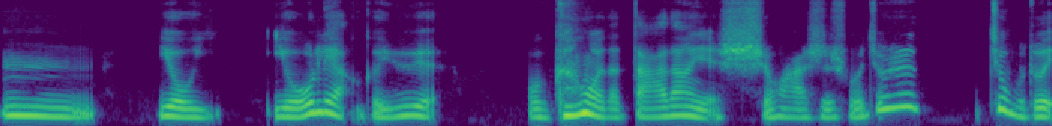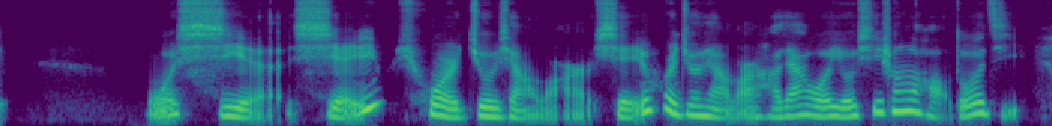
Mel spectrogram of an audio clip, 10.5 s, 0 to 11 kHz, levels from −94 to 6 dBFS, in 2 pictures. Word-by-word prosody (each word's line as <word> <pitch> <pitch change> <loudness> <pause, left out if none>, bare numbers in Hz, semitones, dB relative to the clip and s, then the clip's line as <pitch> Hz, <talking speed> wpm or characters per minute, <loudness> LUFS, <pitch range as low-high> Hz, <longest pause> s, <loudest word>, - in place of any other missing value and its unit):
嗯， 195 -3 +1 0.3
有 180 -3 +3 0.3
有 175 +4 +2
2 250 -5 +3
个 - - -3
月 190 +2 0 0.4
我 165 0 -4
跟 200 +7 +5
我 215 - +4
的 165 - -4
搭 170 +1 -2
档 200 -1 +2
也 160 - -1
实 175 - 0
话 165 -2 -4
实 160 -1 -5
说， 175 - -4
就 330 - 0
是， 365 0 +1 0.3
就 320 - +2
不 180 - -2
对。 175 -1 +1 0.6
我 - - -2
写， 185 -4 +1
写 - - 0
一 350 - +6 0.2
会 215 -4 +4
儿 165 - +3
就 180 +2 +1
想 165 -3 -3
玩 - - -10
儿， - - -9
写 170 - -1
一 - - +2
会 295 0 +1
儿 - - +2
就 205 -2 0
想 170 -4 -1
玩 - - -5
儿， 170 - -6
好 170 - -6
家 190 +3 -1
伙 185 -1 +1
游 180 -1 +2
戏 205 +7 -2
升 280 +1 +2
了 280 - +2
好 - - -7
多 235 +5 +1
级。 - - -12
185 Hz, 280 characters per minute, -24 LUFS, 170-220 Hz, 0.6 s, 一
